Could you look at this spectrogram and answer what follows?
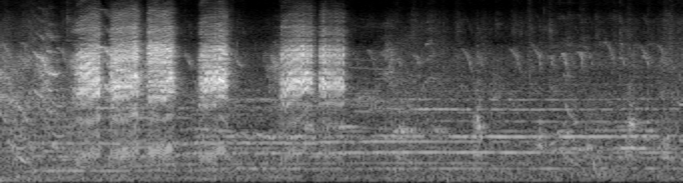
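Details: Monk parakeet chicks being fed: four to five loud, harsh, raspy bursts in the first few seconds, then softer scattered chirps, with steady tonal background sound throughout.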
